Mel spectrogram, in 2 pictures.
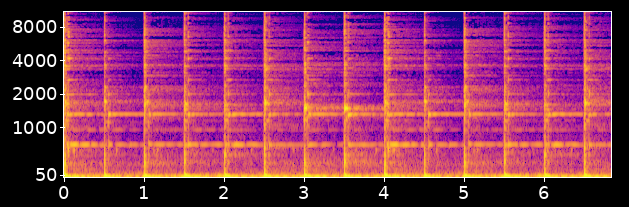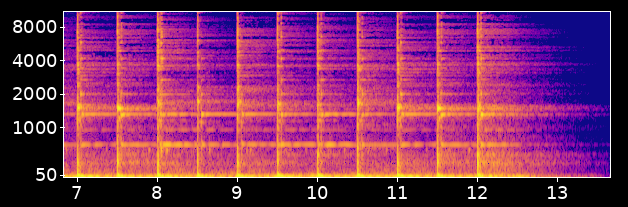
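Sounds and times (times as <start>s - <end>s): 
plucked mandolin pulse: 0.0s - 12.9s.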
